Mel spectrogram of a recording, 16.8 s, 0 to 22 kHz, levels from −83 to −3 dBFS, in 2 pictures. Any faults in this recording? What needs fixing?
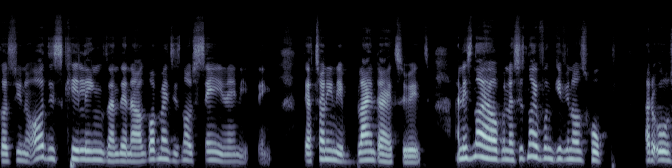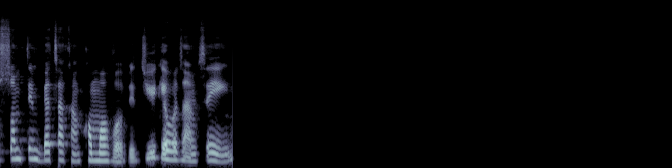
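From 11.31 s to the end at 16.8 s, right after "you get what I'm", the speech collapses to a faint trace, dropping by about 34 dB on mono playback. This is likely one channel inverted: with one stereo side's polarity reversed, the centred speech common to both channels cancels when they are summed, leaving only their small difference. Checking polarity on every channel and monitoring in mono before export would prevent it.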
